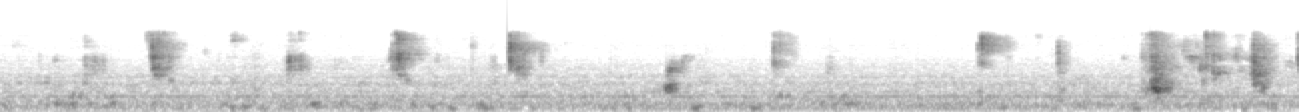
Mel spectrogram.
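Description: Close-miked eating sounds: faint wet mouth clicks and lip smacks while chewing, roughly two a second, with a quicker run of clicks near the end as another bite goes in.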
